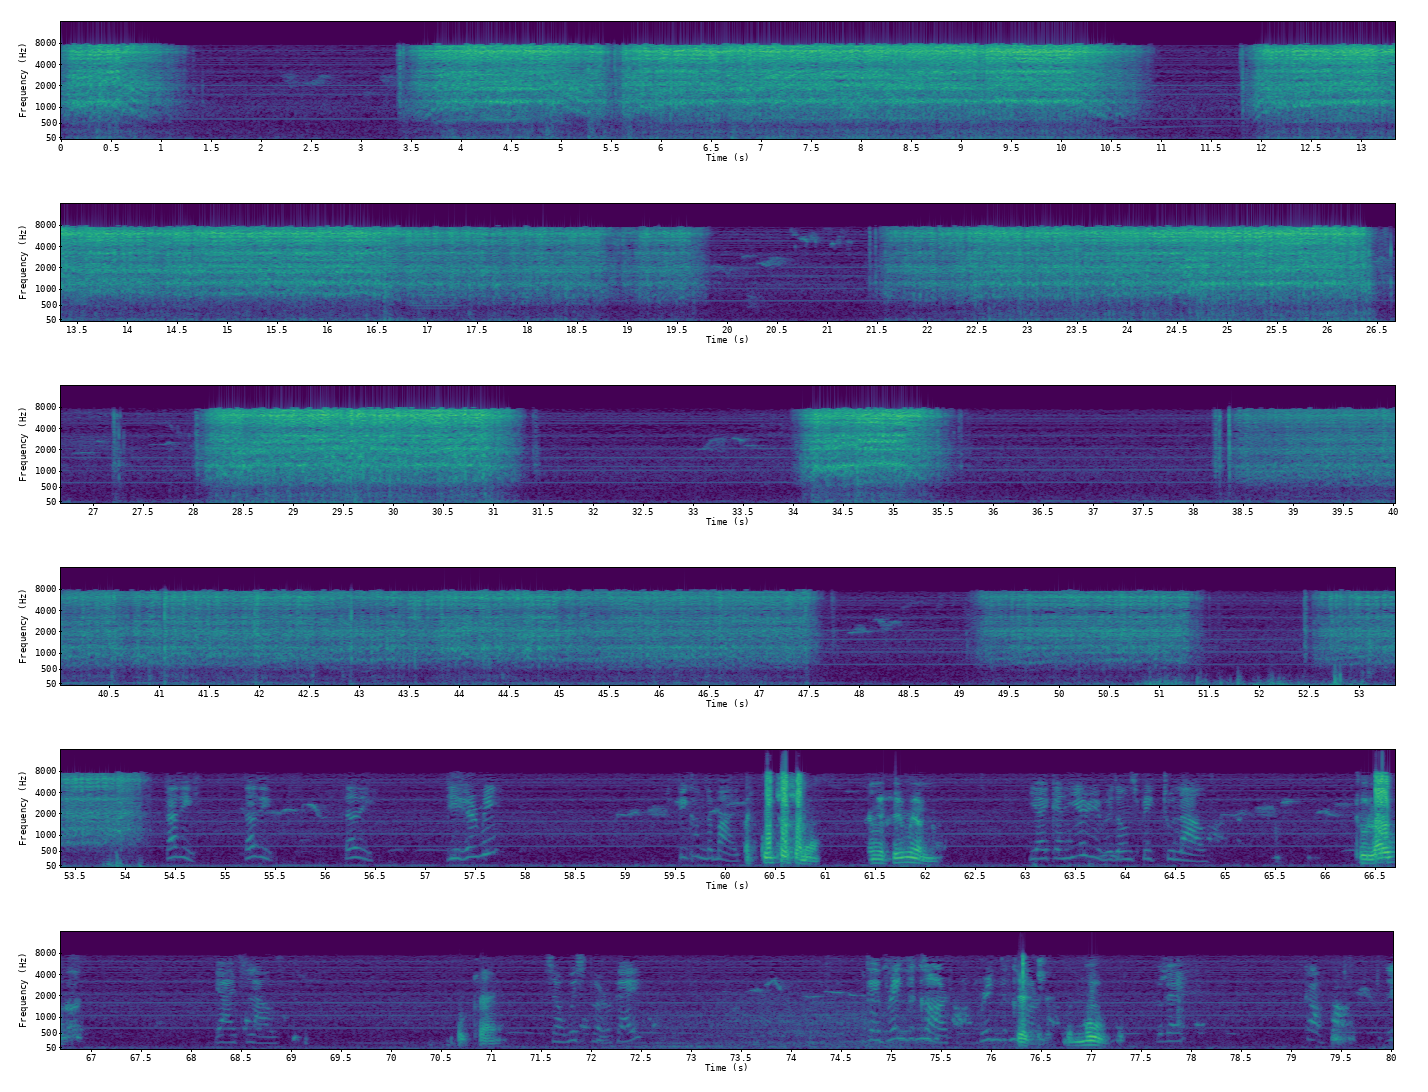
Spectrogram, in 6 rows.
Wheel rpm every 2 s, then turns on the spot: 40, 20, 110, 150, 160, 40, 120, 110, 90, 50, 10, 90, 130, 10, 120, 100, 0, 70, 0, 40, 70, 70, 70, 60, 20, 50, 40, 10, 0, 0, 0, 0, 0, 0, 0, 0, 0, 0, 0, 0.
26-28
